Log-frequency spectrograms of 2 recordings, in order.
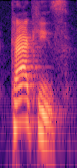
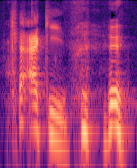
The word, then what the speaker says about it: car keys: Um, they're the ones who taught me that car keys are pronounced khakis. Khakis.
